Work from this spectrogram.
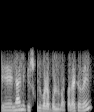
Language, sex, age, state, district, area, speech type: Nepali, female, 30-45, West Bengal, Kalimpong, rural, conversation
